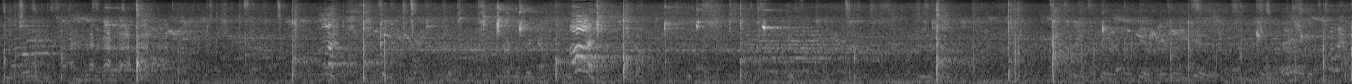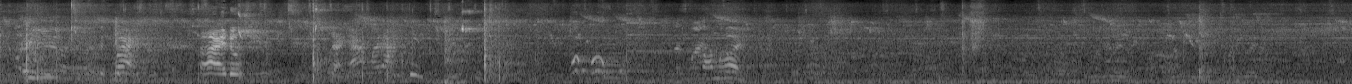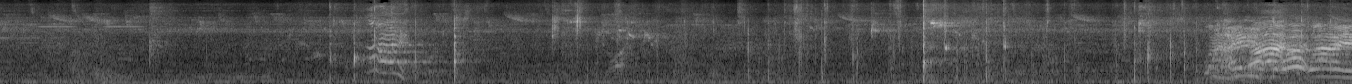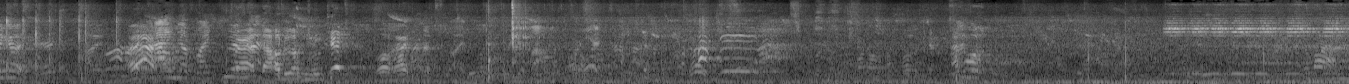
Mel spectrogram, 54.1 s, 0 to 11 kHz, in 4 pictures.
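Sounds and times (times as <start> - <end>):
distant people talking: 0.0 - 32.4, 35.5 - 54.0
tennis balls struck and bouncing: 2.8 - 7.7, 8.4 - 14.5, 34.4 - 39.4, 45.4 - 45.9.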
